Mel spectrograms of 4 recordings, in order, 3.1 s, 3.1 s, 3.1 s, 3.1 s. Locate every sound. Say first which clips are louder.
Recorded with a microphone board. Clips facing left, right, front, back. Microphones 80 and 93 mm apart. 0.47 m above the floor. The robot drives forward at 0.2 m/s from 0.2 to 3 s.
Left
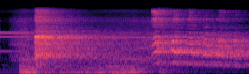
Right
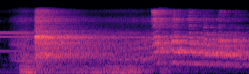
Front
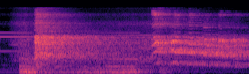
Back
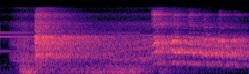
0.2 s a clap: left 1 dB, even; 35° left, 0.9 m; by 1.7 s 65° left, 0.7 m
1.9 s laughter: left 2 dB, back 1 dB; 105° left, 0.8 m; by 3.0 s 130° left, 0.9 m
